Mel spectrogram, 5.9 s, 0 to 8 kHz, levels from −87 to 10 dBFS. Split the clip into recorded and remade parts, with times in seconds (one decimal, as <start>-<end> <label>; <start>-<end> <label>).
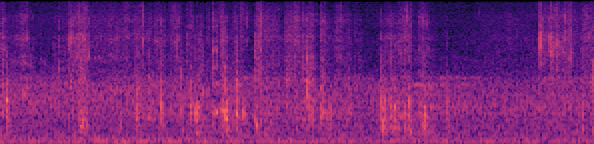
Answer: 0.0-0.6 recorded; 0.6-2.0 remade; 2.0-3.1 recorded; 3.1-4.5 remade; 4.5-5.9 recorded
